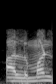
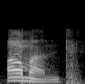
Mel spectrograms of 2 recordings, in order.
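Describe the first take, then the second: First: The L sound is pronounced. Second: The L sound is left out. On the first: The speaker calls it wrong. "आलमंड नहीं" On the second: The speaker calls it right. "ल silent रहेगा"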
